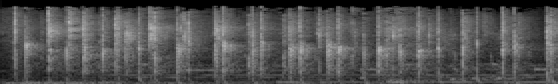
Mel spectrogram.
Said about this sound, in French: Les candidates du jour qu'on va pouvoir applaudir à ma gauche.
